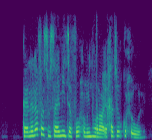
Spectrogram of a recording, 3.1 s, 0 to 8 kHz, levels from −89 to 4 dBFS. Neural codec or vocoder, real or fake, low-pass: codec, 16 kHz, 8 kbps, FunCodec, trained on Chinese and English, 25 frames a second; fake; 7.2 kHz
